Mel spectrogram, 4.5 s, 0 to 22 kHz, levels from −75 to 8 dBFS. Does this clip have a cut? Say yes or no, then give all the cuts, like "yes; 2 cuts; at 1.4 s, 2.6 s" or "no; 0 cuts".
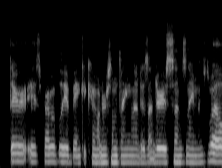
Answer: no; 0 cuts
